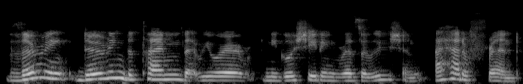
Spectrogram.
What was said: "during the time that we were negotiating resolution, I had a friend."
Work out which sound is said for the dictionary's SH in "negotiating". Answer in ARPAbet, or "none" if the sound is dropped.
SH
